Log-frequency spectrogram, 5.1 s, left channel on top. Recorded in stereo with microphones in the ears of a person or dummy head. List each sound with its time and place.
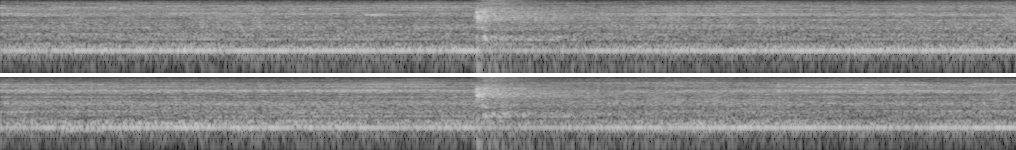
2.4 s tearing paper: 5° right (ahead or behind), 2 m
